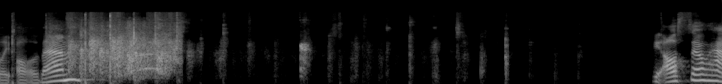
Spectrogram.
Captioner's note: audience applauding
